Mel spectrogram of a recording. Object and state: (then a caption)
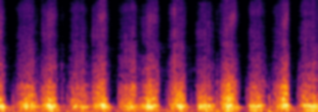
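Foam microphone windscreen being scratched. A black foam microphone windscreen is rubbed and scratched with fingernails, producing eight rough, muffled scratching strokes in a loose, uneven rhythm. The sound is low and bassy with a steady droning tone underneath, and each stroke swells and fades without any ring.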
